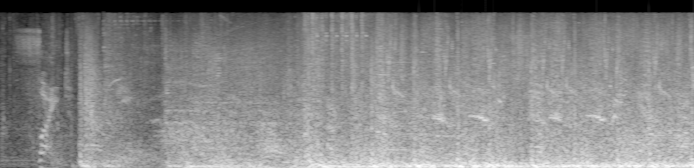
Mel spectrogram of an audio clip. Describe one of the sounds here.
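Magic blasts and sword clashes crackle and boom in a fierce fight.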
